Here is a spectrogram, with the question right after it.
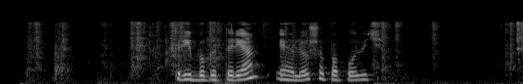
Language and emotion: Russian, neutral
